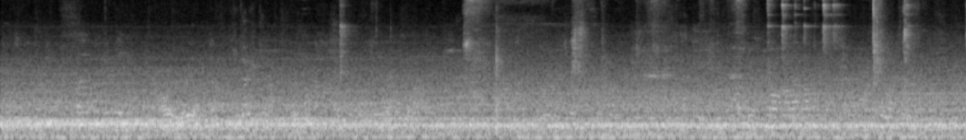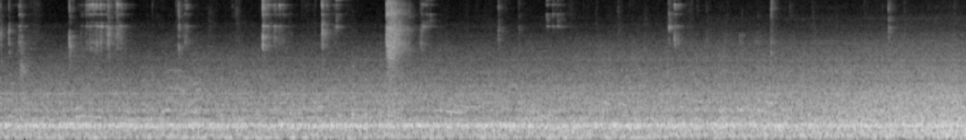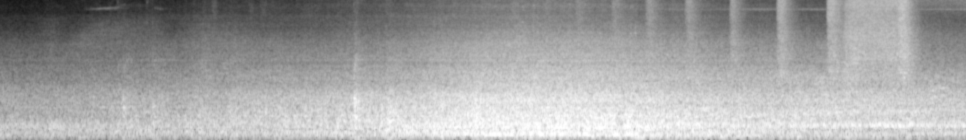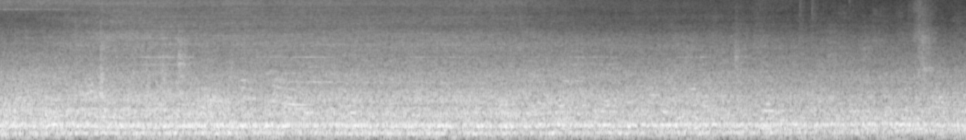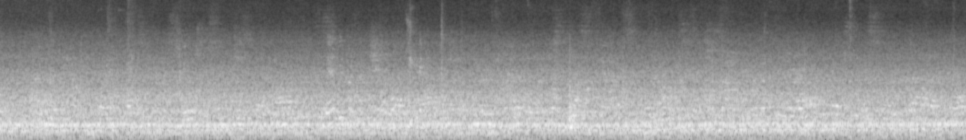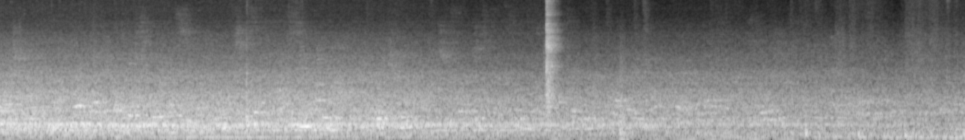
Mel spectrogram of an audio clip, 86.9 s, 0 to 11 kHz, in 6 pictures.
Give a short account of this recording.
People waiting, chatting, train arrival, I'm getting on the train. Zoom H2n, 2CH, handheld.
